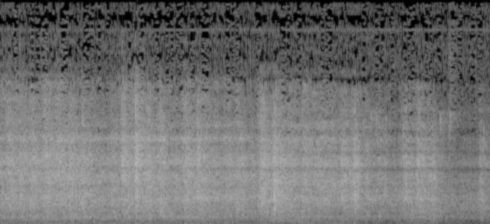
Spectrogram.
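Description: Metre-gauge passenger coaches rolling away on the rails, the wheels clattering over the track with a few sharp clicks. The sound fades steadily as the train recedes.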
